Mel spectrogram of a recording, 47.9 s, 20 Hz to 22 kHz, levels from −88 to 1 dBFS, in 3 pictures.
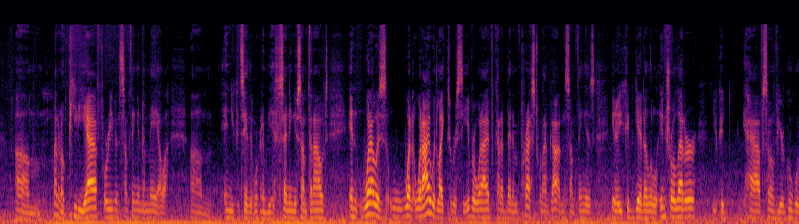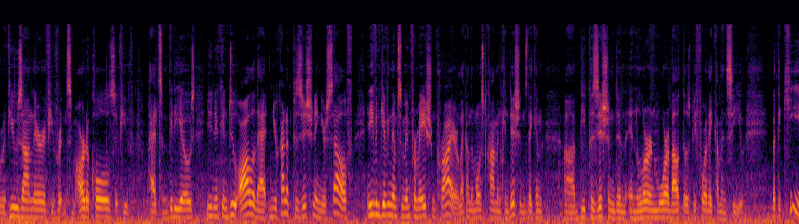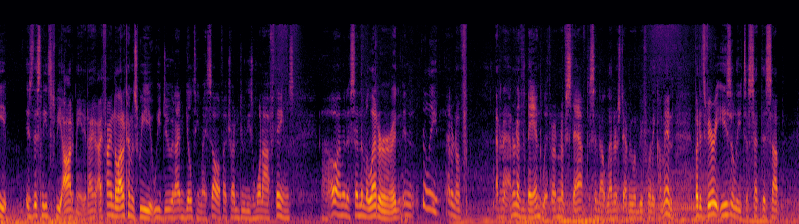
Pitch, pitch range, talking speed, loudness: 130 Hz, 120-150 Hz, 245 wpm, -26 LUFS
